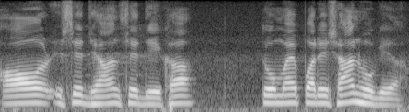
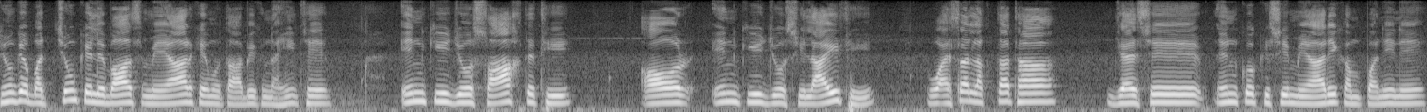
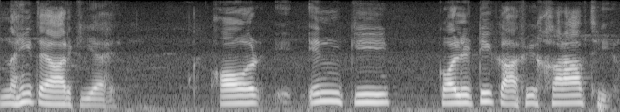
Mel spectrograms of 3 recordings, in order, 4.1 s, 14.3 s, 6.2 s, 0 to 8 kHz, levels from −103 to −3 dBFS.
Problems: constant background noise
